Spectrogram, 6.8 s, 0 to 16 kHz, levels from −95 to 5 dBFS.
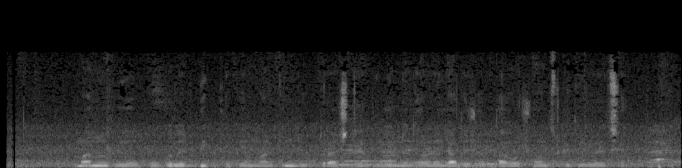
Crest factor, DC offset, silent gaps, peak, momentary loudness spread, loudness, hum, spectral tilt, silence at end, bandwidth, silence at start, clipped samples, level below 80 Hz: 20 dB; under 0.1%; none; -18 dBFS; 9 LU; -38 LUFS; none; -4.5 dB/octave; 0 s; 11.5 kHz; 0.05 s; under 0.1%; -84 dBFS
